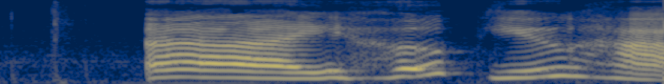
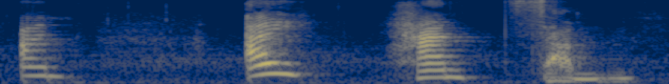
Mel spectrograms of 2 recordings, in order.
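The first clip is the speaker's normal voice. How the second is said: put-on toddler repeating; 3 semitones higher than usual. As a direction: imitate a little kid echoing "I handsome". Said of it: "repeats the words that I say".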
